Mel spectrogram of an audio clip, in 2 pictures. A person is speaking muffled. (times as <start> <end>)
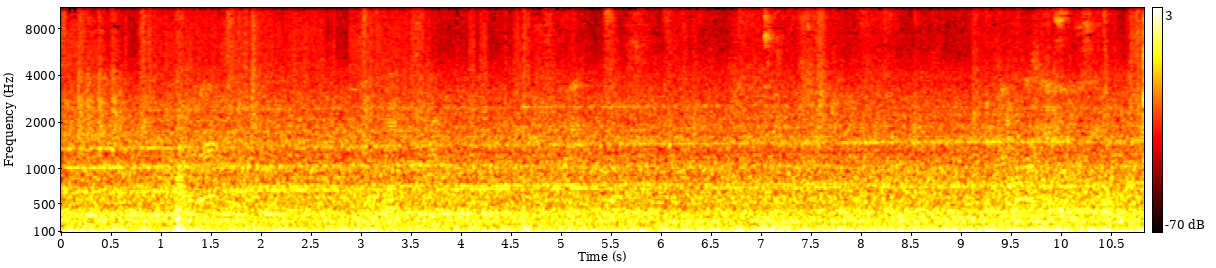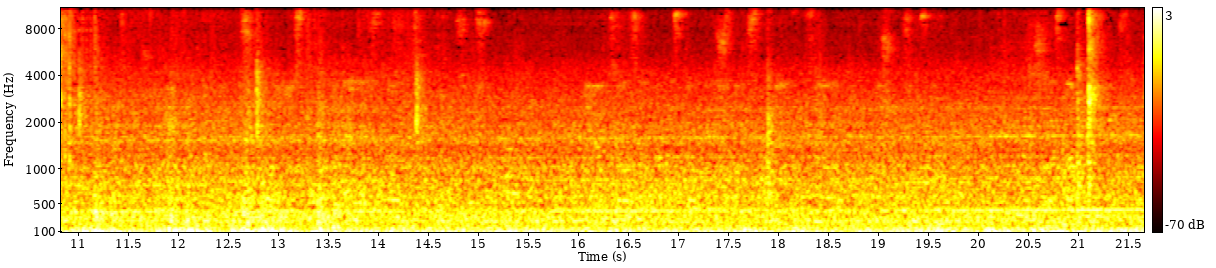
1.3 4.0, 9.1 21.7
